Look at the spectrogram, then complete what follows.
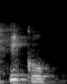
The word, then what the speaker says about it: Rico: second one would be uh Rico which we down here we pronounce hiu it means r and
